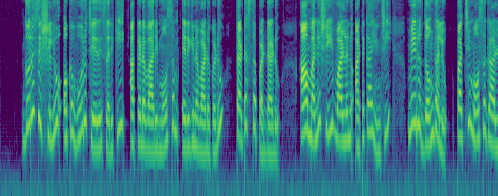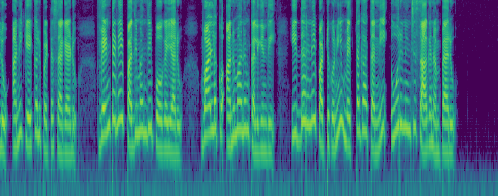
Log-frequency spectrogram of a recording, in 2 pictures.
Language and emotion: Telugu, neutral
